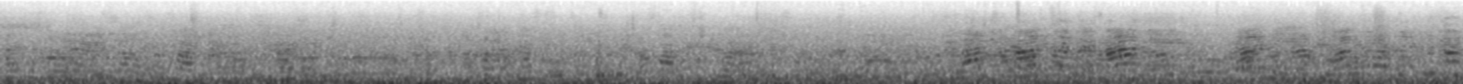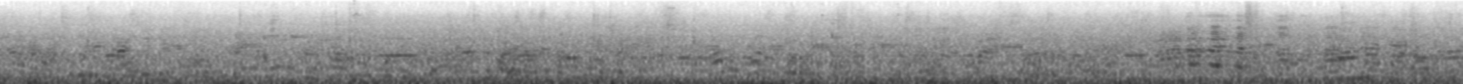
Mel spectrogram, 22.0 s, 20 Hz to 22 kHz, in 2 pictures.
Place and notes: Mamaia Beach, Constanța, Romania - Small Pub on the Beach
Usually bars on the beach in Mamaia play pretty loud music occupying or rather invading the soundscape. This one was pretty tame and chill so a nice balance of sonic layers can be heard: the sea, people, low-music. Recorded on a Zoom F8 using a Superlux S502 ORTF Stereo Microphone.
Constanța, România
